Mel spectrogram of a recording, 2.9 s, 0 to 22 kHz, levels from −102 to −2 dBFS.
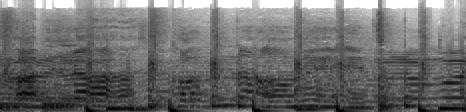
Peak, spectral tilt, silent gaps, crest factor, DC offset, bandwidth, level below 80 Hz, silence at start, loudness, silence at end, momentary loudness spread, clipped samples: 0 dBFS; -5.5 dB/octave; none; 8 dB; under 0.1%; 17.5 kHz; -16 dBFS; 0 s; -10 LUFS; 0 s; 4 LU; 4%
